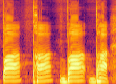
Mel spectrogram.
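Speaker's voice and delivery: each lip sound said apart, slowly; sounding out letters. Shown as a demonstration. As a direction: say प, फ, ब, भ one by one to feel the lips. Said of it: "जब आप बोलेंगे खुद आप जान जाएंगे". (प, फ, ब, भ को अलग-अलग उच्चारित करना)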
